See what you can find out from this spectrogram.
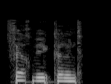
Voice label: "verwickelnd", German; adjectives

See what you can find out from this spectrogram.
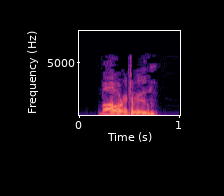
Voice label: "boardroom", English; nouns

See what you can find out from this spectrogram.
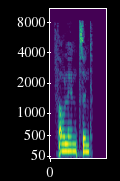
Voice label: "faulenzend", German; adjectives

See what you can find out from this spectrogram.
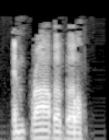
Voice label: "improbable", English

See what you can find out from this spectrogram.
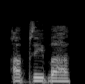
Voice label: "absehbar", German; adjectives

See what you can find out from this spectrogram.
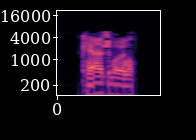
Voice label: "casual", English; adjectives

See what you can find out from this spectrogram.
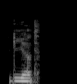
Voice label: "giert", German; adjectives

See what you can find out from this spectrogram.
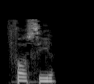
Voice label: "fossil", German; adjectives

